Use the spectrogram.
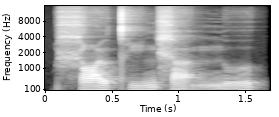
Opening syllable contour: rising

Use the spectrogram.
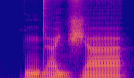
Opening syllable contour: low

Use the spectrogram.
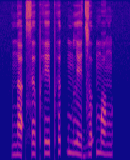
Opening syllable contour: low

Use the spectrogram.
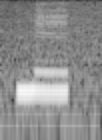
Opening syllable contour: high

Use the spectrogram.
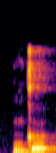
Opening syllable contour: low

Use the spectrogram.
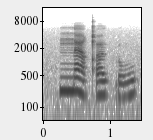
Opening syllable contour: falling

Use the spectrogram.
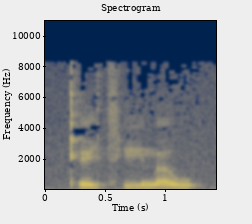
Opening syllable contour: low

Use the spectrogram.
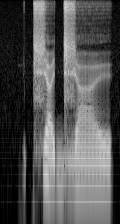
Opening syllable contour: falling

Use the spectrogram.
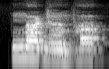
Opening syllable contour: low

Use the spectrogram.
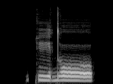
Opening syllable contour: low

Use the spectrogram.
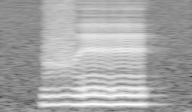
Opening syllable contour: high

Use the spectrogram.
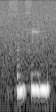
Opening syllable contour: rising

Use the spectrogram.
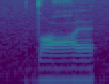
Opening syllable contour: low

